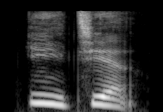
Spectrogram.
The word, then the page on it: 意见: yì jiàn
